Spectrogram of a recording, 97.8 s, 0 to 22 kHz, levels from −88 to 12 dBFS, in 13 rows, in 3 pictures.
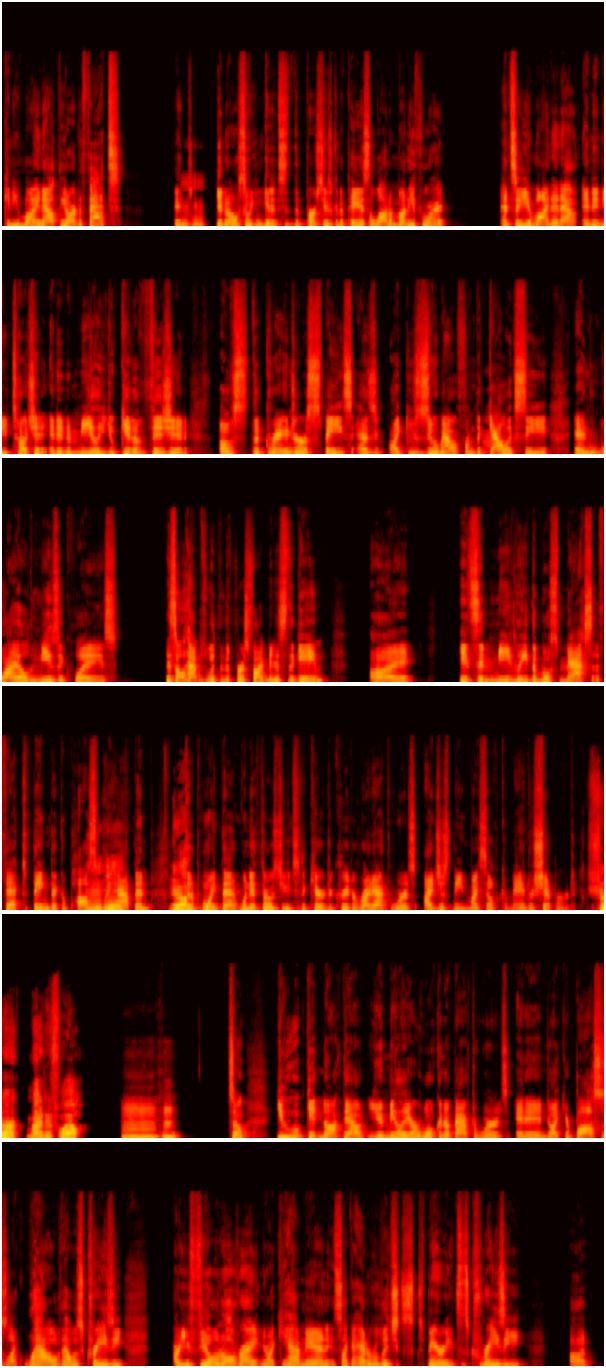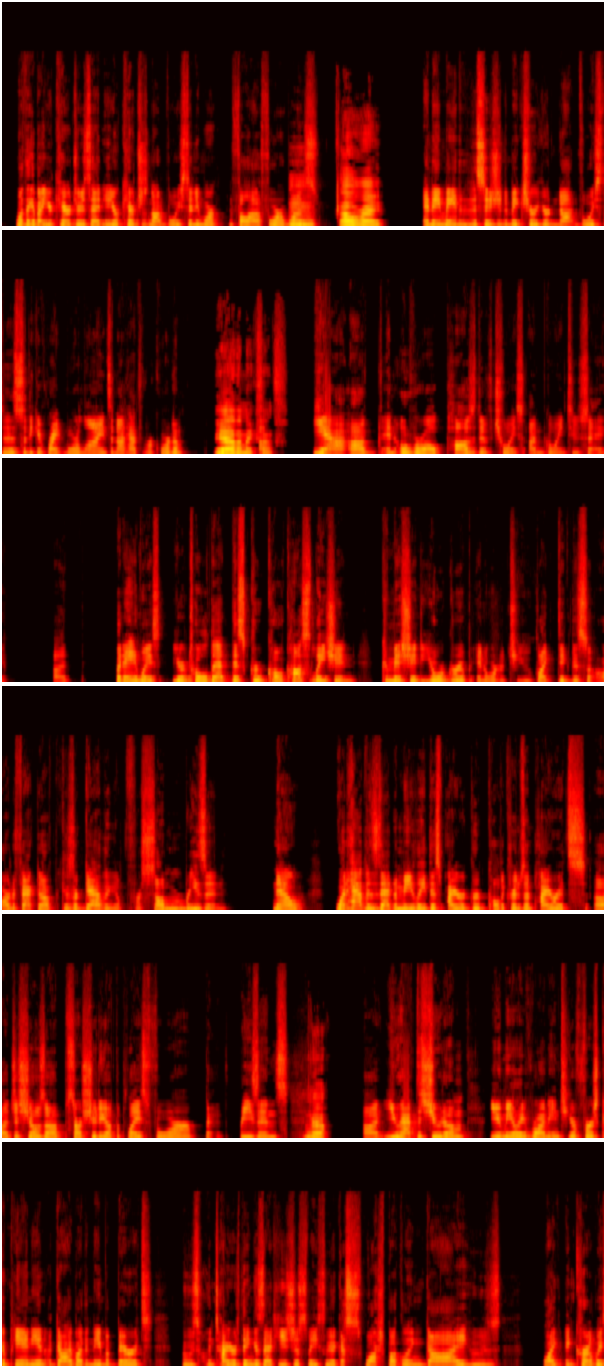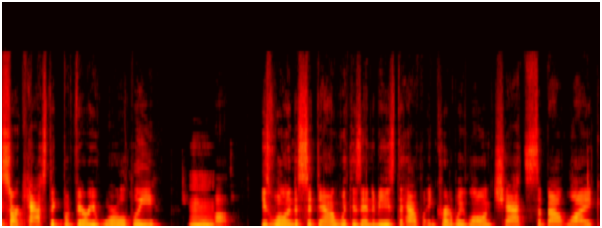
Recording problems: none

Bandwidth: 17 kHz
